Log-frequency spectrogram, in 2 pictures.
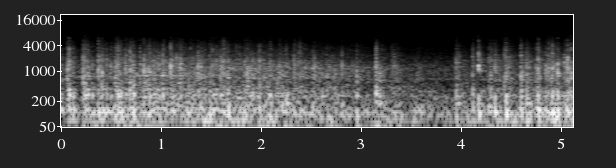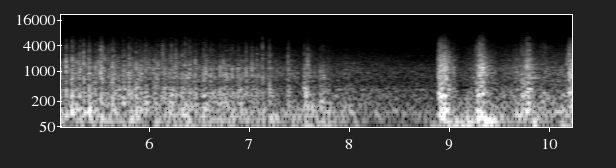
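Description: Fireworks fired in rapid succession from the sides of a skyscraper: a dense, continuous barrage of cracks and bangs, with several louder separate bangs near the end.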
